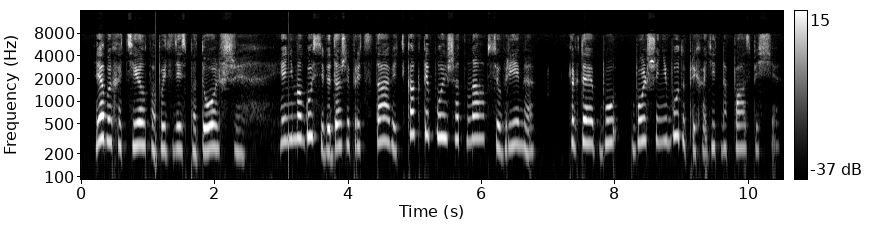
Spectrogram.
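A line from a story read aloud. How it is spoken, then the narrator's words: Sad. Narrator (Russian): печально проговорил Винзи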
